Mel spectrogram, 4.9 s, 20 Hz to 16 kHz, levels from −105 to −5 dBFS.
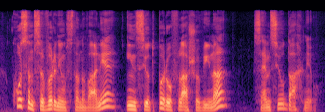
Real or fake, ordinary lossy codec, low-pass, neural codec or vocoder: real; none; 10.8 kHz; none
